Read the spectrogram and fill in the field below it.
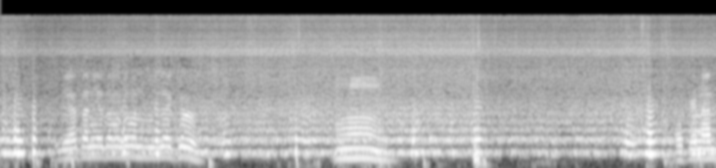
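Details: Asian honey bee colony disturbed during harvest in rubber flower season: a continuous low drone of many wings, with a close bee's wavering whine around the middle and scattered clicks from handling the hive.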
